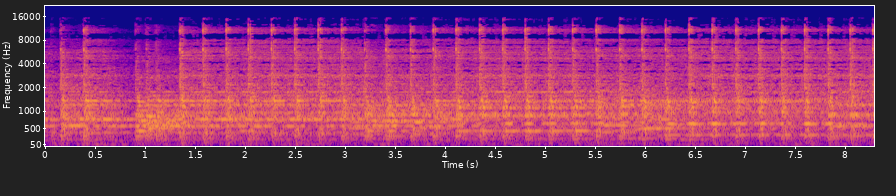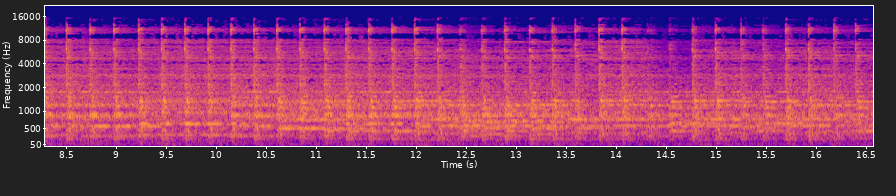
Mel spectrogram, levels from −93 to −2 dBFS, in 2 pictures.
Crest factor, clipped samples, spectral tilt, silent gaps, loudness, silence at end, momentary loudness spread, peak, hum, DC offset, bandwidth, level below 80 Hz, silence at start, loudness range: 22 dB; under 0.1%; 0 dB/octave; none; -23 LUFS; 0 s; 3 LU; -2 dBFS; none; under 0.1%; 16 kHz; -60 dBFS; 0 s; 2 LU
